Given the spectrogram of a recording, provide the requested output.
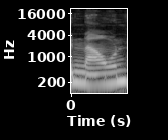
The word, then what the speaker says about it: noun: ये वाला यहाँ पे नाउन है और ये है नन। तो याद रखिए, NUN हो गया नन और NOUN हो गया नाउन, जिसे हम संज्ञा भी बोलते हैं हिंदी में।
